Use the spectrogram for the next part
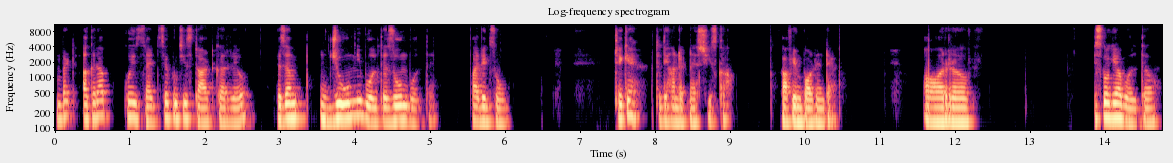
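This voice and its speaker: Man teaching pronunciation, low-key. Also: fairly even intonation, dark tone. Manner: patient, repeats words slowly to demonstrate sounds. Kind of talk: live online class, mixing Hindi and English.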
